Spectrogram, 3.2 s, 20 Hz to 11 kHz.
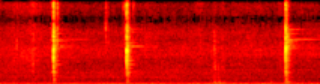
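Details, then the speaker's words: Torque wrench on the oil filter of a Volkswagen 1.4 TSI EA211 engine, second pass at 22 Nm after a first at 20 Nm: a few crisp, isolated snaps in a quiet background as it breaks over at set torque. "está otra vez es un mínimo de vuelta lo que se da simplemente corroborar que la aprieta está donde es aquí la herramienta ya nos está botando el seguro de que ya está apretado a esta especificación de torque"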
